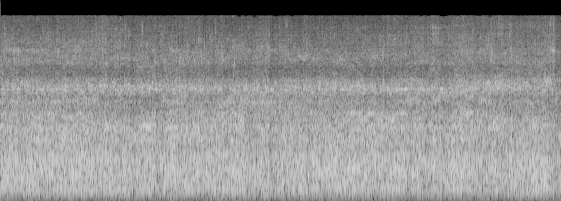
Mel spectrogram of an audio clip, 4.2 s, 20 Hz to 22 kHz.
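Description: A metal lathe turns a top coupling at roughly 180 RPM, giving a steady, dense machining whir with a faint squealing edge that holds evenly throughout, close by and with no speech.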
